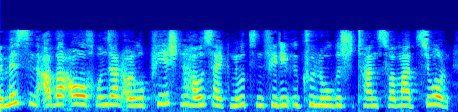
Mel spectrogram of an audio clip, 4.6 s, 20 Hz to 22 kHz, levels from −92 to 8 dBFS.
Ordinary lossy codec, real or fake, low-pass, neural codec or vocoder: MP3, 32 kbps; fake; 7.2 kHz; codec, 16 kHz in and 24 kHz out, 0.6 kbps, FocalCodec, streaming, 4096 codes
